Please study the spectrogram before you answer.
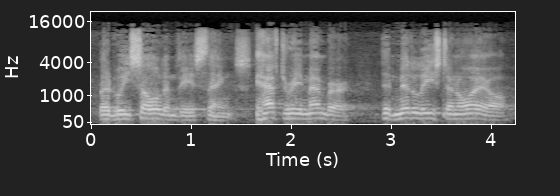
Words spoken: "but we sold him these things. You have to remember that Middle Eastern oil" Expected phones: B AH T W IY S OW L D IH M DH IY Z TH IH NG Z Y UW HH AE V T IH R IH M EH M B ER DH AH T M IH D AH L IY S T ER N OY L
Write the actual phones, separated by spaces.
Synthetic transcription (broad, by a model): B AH T W IY S OW L D IH M DH IY Z TH IH NG Z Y HH AE F T IH R IH M EH M B ER DH AH T M IH D L IY S T ER N OY L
